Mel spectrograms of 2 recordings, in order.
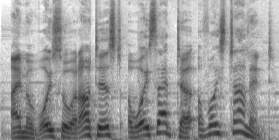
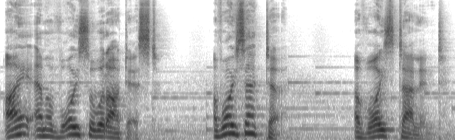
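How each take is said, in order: First: It is read at a somewhat fast pace. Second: It is read at a somewhat slow pace. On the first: "अब थोड़ा सा तेज" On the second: "अब एक थोड़ा slow pace में बोलते हैं।"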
